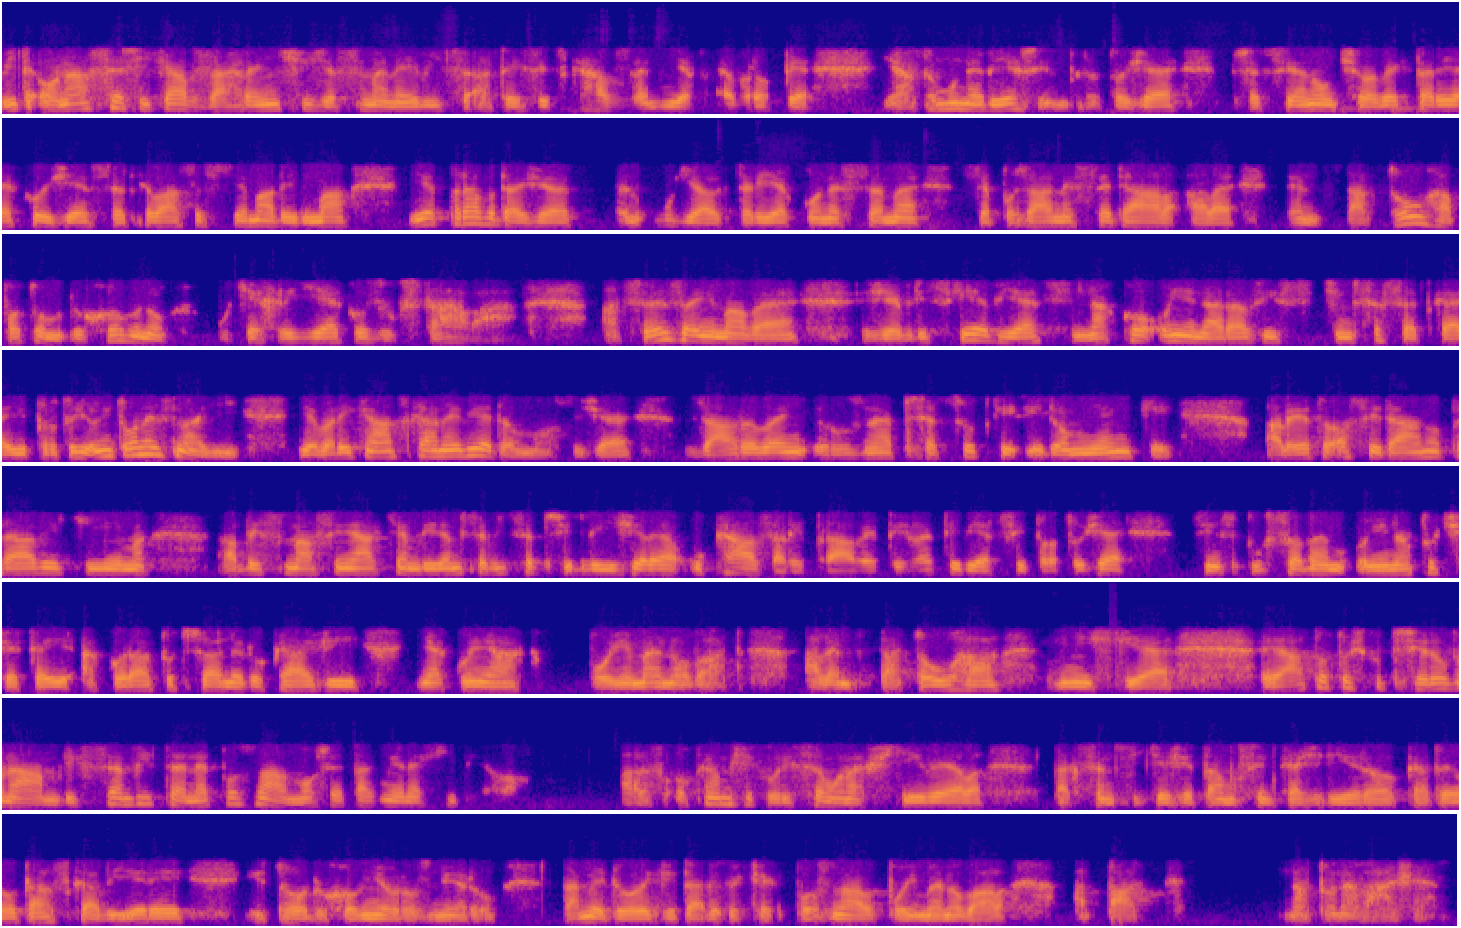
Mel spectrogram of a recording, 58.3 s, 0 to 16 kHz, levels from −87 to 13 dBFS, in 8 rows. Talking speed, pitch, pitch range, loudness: 175 wpm, 110 Hz, 100-125 Hz, -20 LUFS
